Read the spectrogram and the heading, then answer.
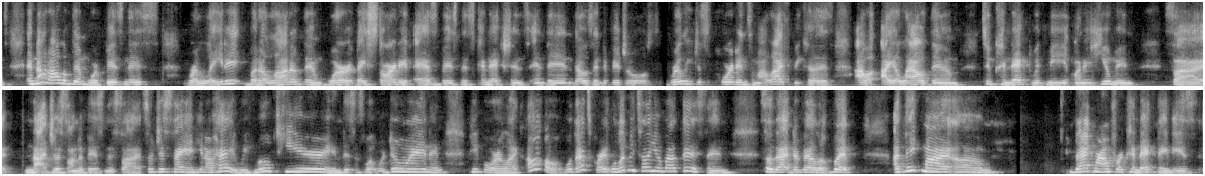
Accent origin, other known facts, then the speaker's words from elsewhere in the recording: St. Louis, Missouri, United States; moved away as an adult; now in Indianapolis, United States; I am actually a Indianapolis implant. So I'm not born and raised here. I'm originally from St. Louis, Missouri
